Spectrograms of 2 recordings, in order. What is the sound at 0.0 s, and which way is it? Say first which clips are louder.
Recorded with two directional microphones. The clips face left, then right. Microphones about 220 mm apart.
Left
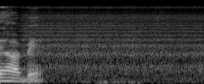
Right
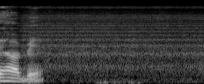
Speech: right 4 dB; 35° right (ahead or behind).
